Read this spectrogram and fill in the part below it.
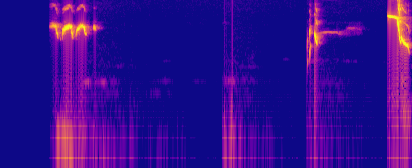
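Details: Male Oriental magpie-robin courting a female: a quavering warbled whistle, then short sharp rising and falling notes, with soft low thumps in between.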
